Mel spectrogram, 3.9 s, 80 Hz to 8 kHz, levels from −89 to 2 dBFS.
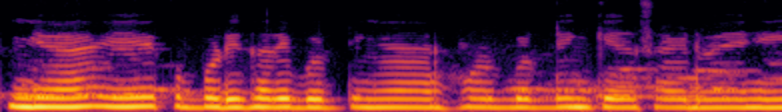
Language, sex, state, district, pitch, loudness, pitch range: Hindi, female, Bihar, Patna, 220 Hz, -14 LUFS, 215-230 Hz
